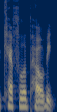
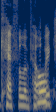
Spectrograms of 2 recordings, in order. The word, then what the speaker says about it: cephalopelvic: true keop pelvic disproportion do you say it like keop pelvic that's so funny it doesn't it you know who it doesn't matter it's you know some people say seph some people say ke ke is like know calic like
